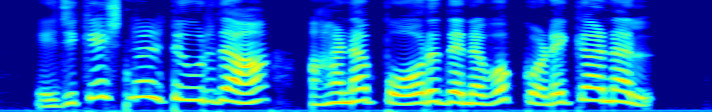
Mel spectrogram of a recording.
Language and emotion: Tamil, happy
